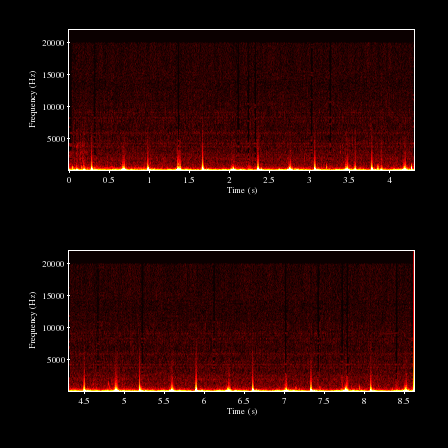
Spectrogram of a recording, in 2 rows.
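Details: Heart sounds recorded while playing a horror game: steady paired lub-dub beats about 85 per minute, no extra sounds; normal heart sounds.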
